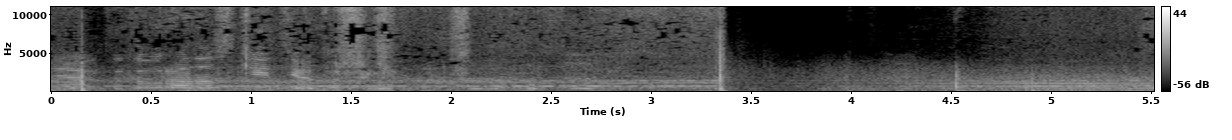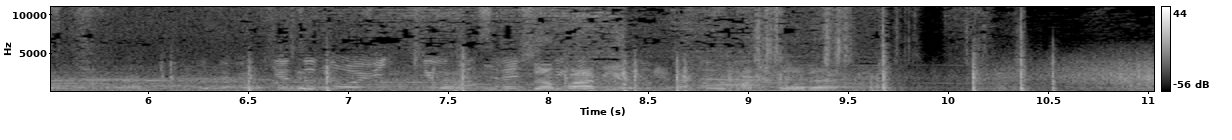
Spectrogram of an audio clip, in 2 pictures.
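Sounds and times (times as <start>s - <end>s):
sharp firework bang: 6.4s - 9.0s, 9.6s - 11.0s.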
